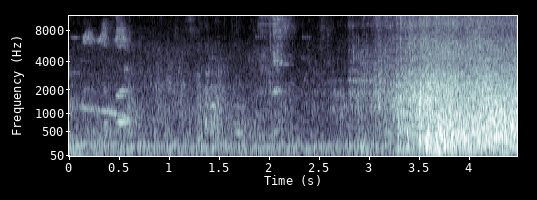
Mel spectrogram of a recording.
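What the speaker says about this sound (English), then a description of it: "this is getting the ocean sounds" Surf washing onto the beach on Catalina Island during a morning yoga class, a steady wind-blown rush that swells louder toward the end, with a faint voice in the background.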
